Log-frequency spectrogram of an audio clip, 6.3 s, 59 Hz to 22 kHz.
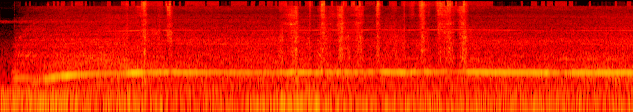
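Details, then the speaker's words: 2012 Bissell Powerforce Helix Turbo vacuum (model 68C7), curb find, motor test run: spins up to a steady high whine with a rough scratchy rattle underneath; worn motor bearings, rest of motor fine, needs bearings. "Oh, the motor bearings are in sad shape. The rest of the motor is fine. It needs bearings."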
